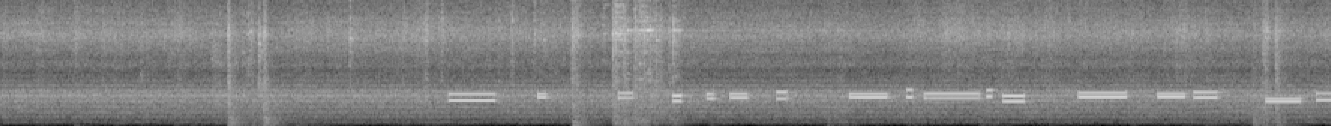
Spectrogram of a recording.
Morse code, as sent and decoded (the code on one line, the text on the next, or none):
none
